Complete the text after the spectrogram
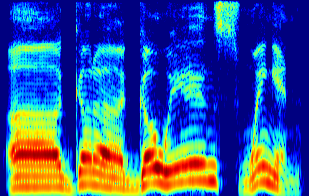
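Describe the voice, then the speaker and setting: A man's voice: fairly high pitch, sing-song, extremely slow, warm tone, no echo, studio quality. A man chatting casually as a player in a tabletop role-playing game.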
